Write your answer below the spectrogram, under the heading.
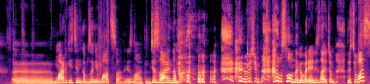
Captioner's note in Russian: смех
